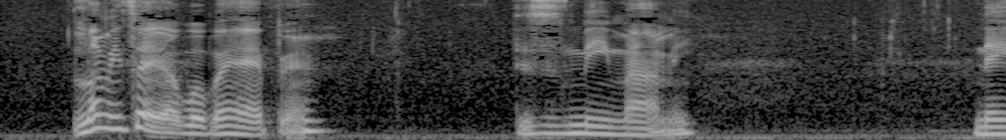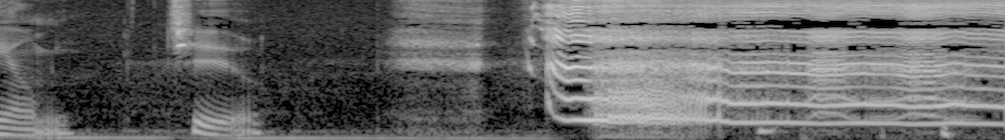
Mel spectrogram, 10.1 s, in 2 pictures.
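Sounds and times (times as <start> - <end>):
speech: 0.4 - 1.7, 2.6 - 3.6, 4.9 - 6.4, 7.0 - 9.3
voice imitating baby screaming: 7.7 - 10.0.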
